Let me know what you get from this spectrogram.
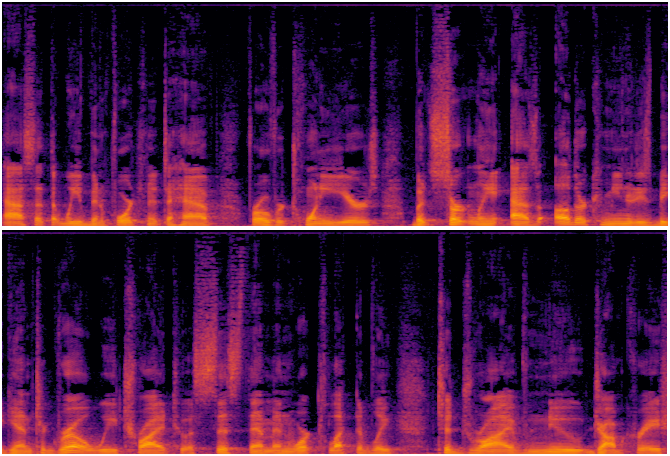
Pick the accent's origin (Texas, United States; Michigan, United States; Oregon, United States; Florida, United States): Texas, United States; San Marcos; I'm born and raised San Marcos, went to San Marcos High School, graduated from what was then Southwest Texas State University, and is now Texas State University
